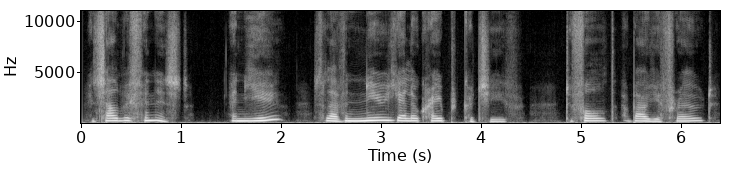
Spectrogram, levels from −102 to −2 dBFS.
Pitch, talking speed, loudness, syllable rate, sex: 235 Hz, 170 wpm, -14 LUFS, 4.8 syllables/s, female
